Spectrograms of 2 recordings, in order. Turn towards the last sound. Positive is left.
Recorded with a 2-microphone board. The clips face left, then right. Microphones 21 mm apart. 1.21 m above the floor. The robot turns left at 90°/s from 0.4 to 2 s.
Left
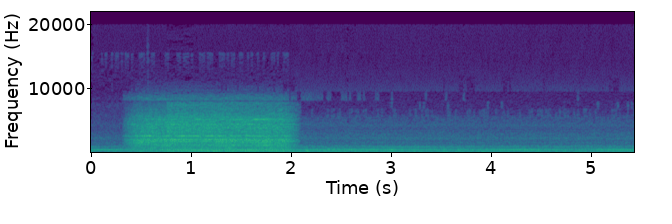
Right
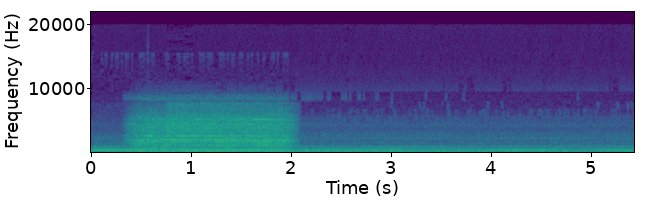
turn(degrees=-45)  # may be behind; listen again after turning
